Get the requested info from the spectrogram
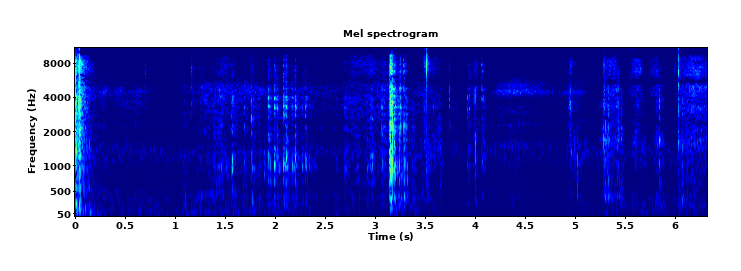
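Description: Plastic DVD cases being handled on a carpet: a few sharp clicks and taps as cases are picked up and set down, with faint handling noise between them.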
